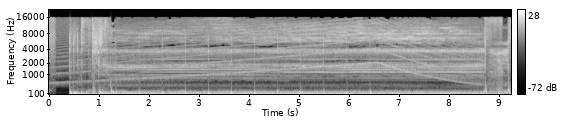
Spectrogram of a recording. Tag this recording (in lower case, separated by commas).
throbbing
